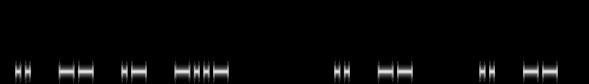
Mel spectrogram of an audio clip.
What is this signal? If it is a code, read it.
Morse code, heard as a keyed tone, about 25 wpm, spaced as for 18 wpm, 600 Hz. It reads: IMAX IM IM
